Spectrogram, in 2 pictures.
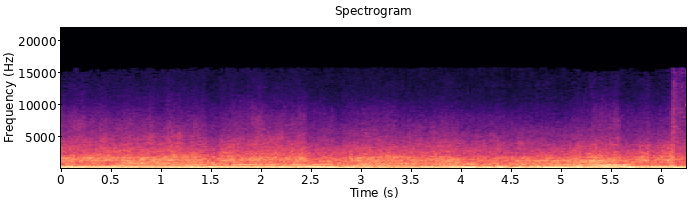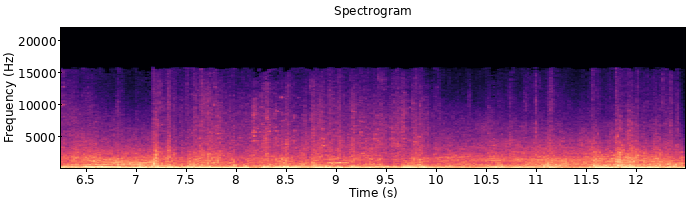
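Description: A racing car engine revs hard, dropping in pitch at each gear change.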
